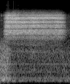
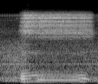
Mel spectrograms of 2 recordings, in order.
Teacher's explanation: the S is a voiceless consonant, the Z is a voiced consonant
